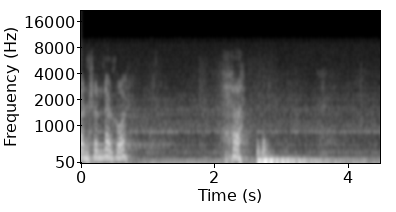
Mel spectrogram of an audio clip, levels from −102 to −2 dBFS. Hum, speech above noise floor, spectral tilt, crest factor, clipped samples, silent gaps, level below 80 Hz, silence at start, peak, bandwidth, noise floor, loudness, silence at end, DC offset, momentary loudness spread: none; 20 dB; -10.5 dB/octave; 20 dB; under 0.1%; none; -22 dBFS; 0 s; -2 dBFS; 3.9 kHz; -45 dBFS; -21 LUFS; 0.1 s; under 0.1%; 25 LU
